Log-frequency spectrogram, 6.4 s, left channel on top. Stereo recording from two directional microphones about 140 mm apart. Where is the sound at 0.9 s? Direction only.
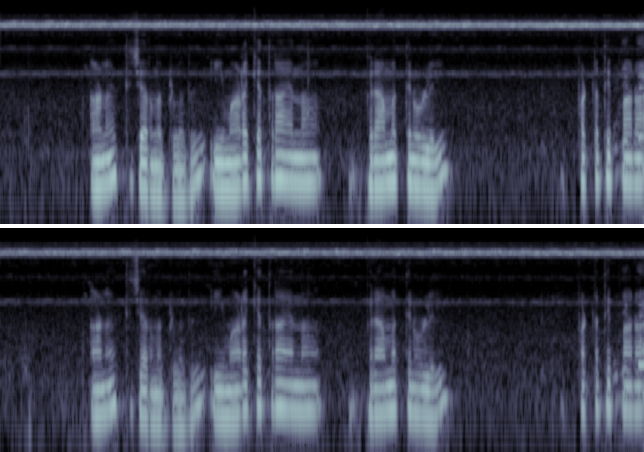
15° left (ahead or behind).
